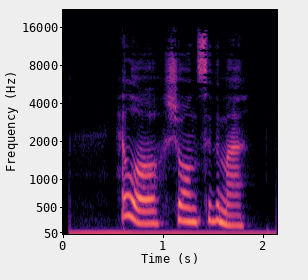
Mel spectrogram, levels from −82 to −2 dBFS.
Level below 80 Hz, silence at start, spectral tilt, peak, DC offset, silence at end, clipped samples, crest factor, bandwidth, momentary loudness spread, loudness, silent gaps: -42 dBFS; 0.05 s; -4.5 dB/octave; -14 dBFS; under 0.1%; 0 s; under 0.1%; 14 dB; 16 kHz; 20 LU; -28 LUFS; none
